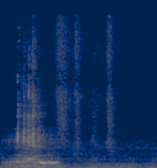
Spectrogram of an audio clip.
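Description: A brief scratchy scrape with small clicks, peaking about half a second in, from a thin stick dragged through wet paint along the edge of a canvas.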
